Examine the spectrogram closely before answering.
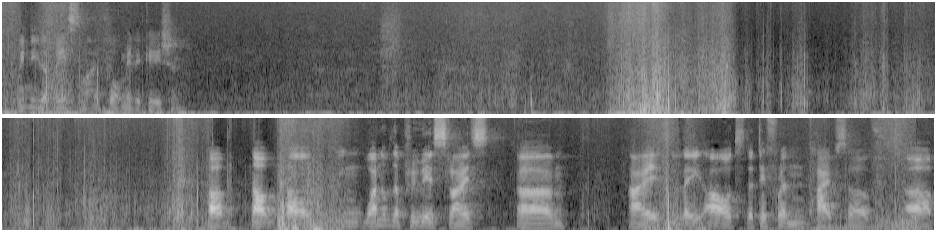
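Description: A young man lectures calmly in a large room.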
